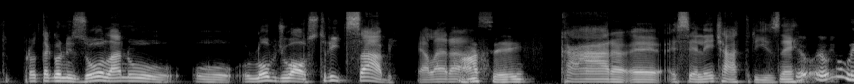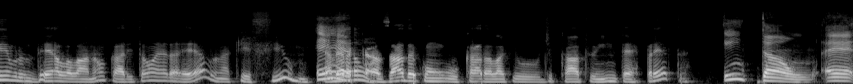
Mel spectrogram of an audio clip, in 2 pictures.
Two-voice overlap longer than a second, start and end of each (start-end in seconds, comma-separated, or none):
none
